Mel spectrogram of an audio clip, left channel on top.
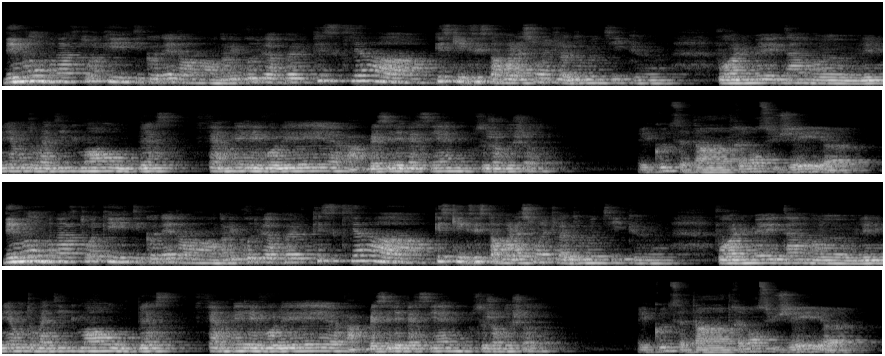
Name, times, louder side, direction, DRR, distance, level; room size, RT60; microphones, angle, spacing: voice 1, 0.0-10.5 10.9-14.2, equal, 55° right, -4 dB, 1.1 m, -19 dB
voice 2, 15.2-17.2, equal, 80° right, -4 dB, 1.4 m, -23 dB
5.0 x 2.5 x 4.3 m, 0.86 s
head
